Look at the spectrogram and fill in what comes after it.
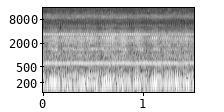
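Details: About 13-year-old AC unit with a newly replaced rotary compressor on R22 gas, pressure set around 45 to 60: steady, even hum with a constant tone and no knock or rattle. The compressor is running smoothly.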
